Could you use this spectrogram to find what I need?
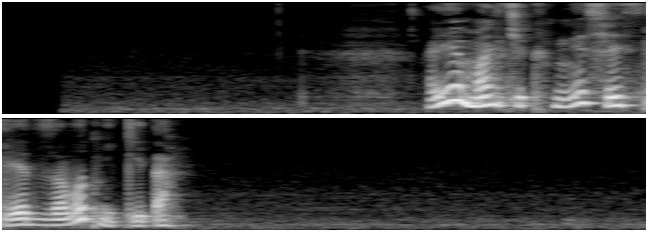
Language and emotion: Russian, positive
